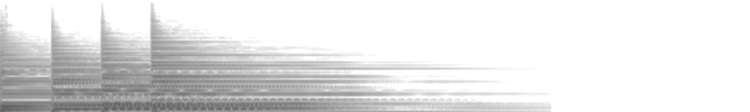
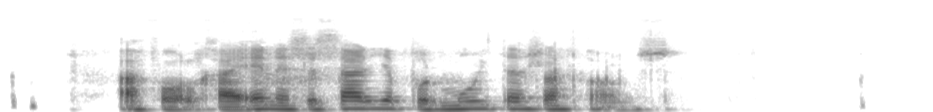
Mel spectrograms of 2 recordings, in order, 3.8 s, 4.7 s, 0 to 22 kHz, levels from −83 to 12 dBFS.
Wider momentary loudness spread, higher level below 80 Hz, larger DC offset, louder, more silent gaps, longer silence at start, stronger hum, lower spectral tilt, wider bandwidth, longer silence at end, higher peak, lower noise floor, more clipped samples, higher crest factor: about the same, 17 LU vs 15 LU; first, -50 dBFS vs -58 dBFS; neither; second, -29 LUFS vs -24 LUFS; neither; second, 0 s vs 0.6 s; neither; second, -6 dB/octave vs -8 dB/octave; first, 16 kHz vs 6.4 kHz; first, 1.8 s vs 1.35 s; second, -12 dBFS vs -4 dBFS; first, under -90 dBFS vs -83 dBFS; neither; about the same, 20 dB vs 22 dB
